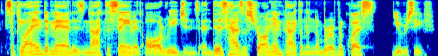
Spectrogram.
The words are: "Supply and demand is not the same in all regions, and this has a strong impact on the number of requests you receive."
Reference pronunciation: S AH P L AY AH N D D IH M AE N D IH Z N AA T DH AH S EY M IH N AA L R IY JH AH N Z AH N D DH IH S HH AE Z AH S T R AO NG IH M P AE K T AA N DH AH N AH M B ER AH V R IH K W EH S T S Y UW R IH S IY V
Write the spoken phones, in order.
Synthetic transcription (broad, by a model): S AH P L AY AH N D D IH M AE N D IH Z N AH T DH AH S EY M IH N AA L R IY JH AH N Z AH N DH IH S HH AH Z AH S T R AO NG IH M P AE K T N DH AH N AH M B ER AH V R IH K W EH S T S Y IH R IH S IY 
